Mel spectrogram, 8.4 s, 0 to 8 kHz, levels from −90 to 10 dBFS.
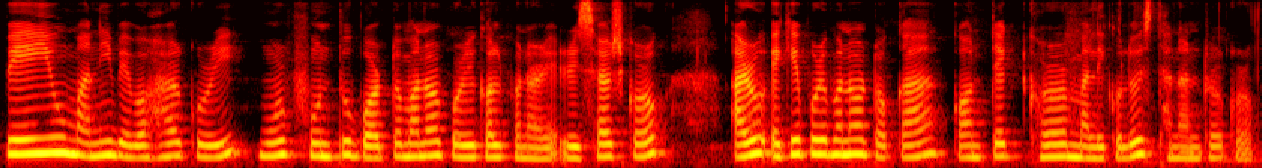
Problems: background sounds at intervals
